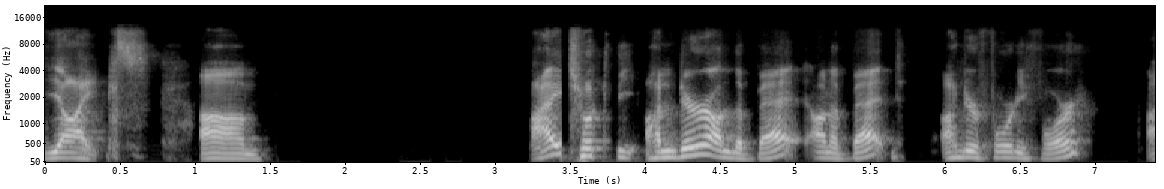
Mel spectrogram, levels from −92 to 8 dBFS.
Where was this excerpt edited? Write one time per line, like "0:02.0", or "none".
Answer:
0:03.4

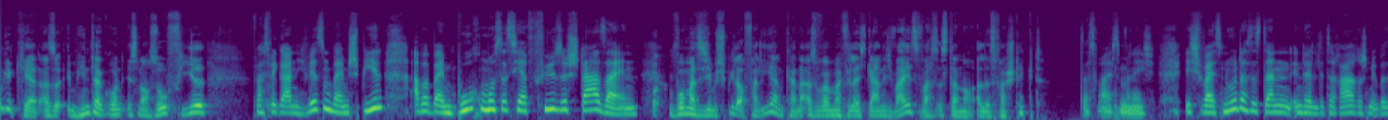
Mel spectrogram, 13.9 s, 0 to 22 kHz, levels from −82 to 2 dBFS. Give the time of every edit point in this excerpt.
none

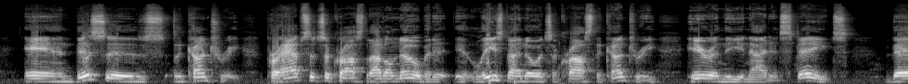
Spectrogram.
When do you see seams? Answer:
0:01.7
0:03.7

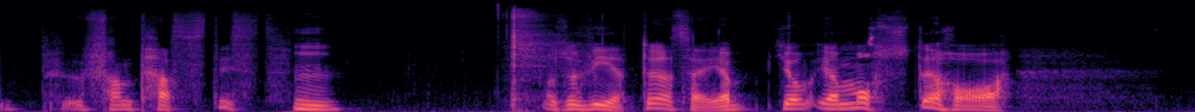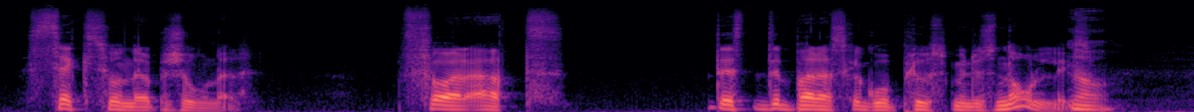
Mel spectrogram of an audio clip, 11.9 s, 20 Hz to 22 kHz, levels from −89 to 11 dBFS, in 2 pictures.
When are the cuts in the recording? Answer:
none

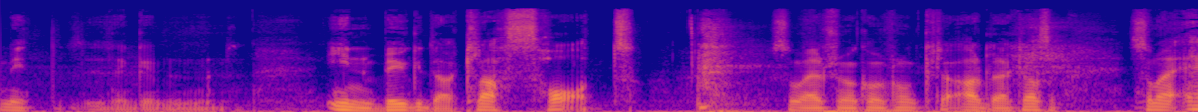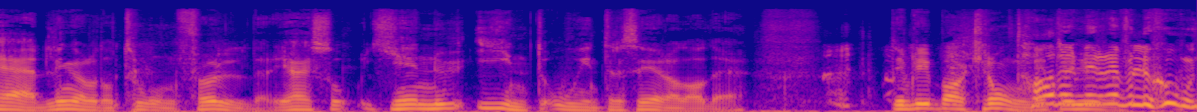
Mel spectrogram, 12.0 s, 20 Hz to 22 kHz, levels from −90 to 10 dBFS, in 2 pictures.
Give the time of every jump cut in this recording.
0:06.5

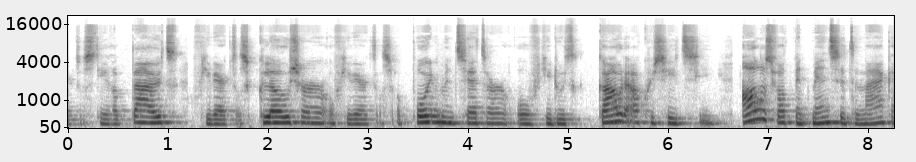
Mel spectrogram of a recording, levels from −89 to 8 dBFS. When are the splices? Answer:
0:01.2
0:06.6

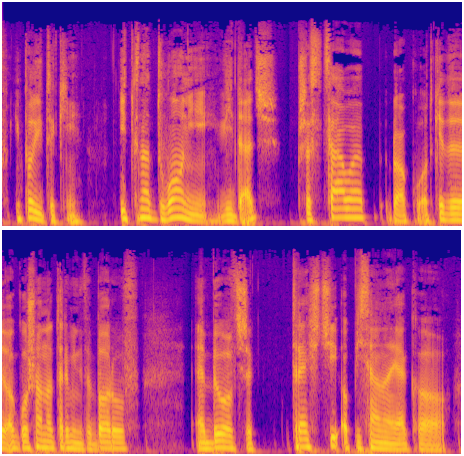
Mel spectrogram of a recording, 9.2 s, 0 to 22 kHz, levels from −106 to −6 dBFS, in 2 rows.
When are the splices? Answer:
0:01.3
0:03.9
0:06.9

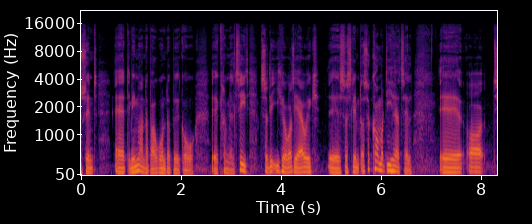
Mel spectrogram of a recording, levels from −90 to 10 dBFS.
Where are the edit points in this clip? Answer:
0:00.9
0:04.2

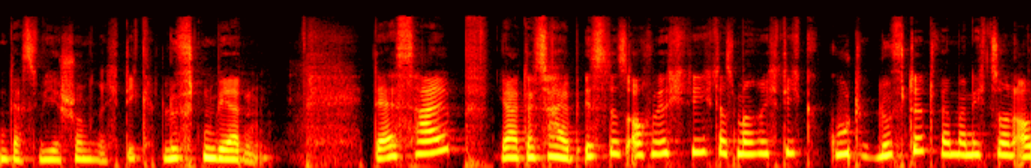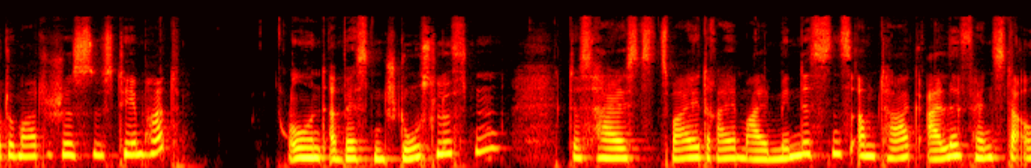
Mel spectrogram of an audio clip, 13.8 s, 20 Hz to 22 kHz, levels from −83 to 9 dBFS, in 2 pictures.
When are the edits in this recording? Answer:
0:03.3

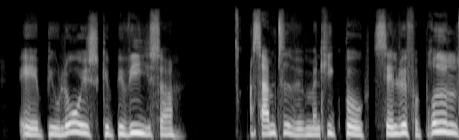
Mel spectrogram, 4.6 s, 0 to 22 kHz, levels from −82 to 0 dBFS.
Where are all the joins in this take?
0:03.2
0:03.7

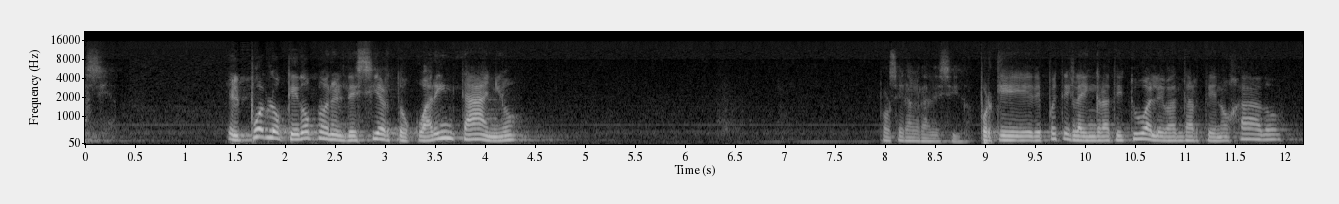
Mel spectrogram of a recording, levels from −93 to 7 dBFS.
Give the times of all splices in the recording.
0:02.3
0:08.1
0:08.9
0:09.9

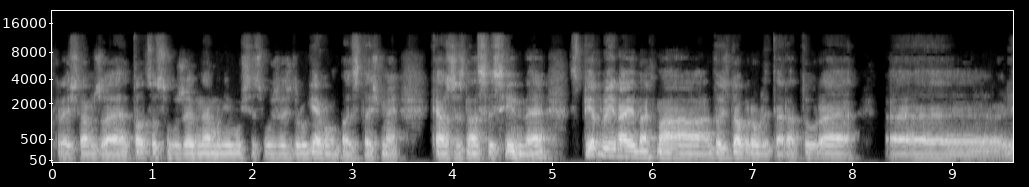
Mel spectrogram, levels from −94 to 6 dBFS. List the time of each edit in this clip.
none

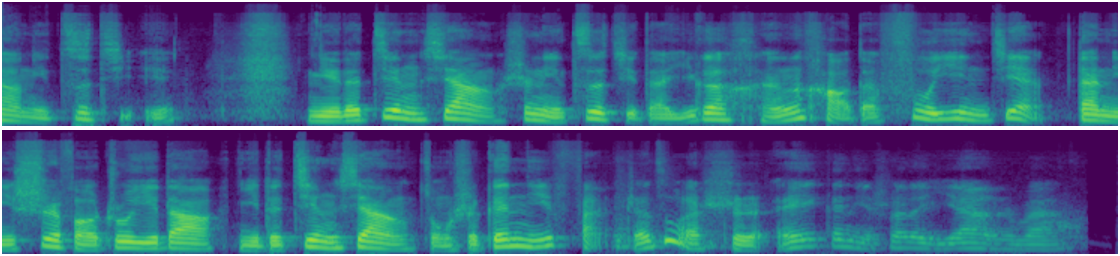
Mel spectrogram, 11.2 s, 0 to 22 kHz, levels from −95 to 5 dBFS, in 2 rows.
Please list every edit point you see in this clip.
0:01.5
0:05.3
0:06.7

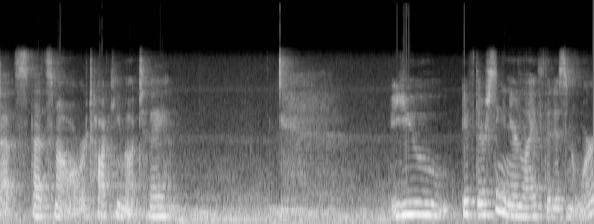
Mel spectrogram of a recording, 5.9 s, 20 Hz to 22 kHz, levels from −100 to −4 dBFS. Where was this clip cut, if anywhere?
0:05.0

